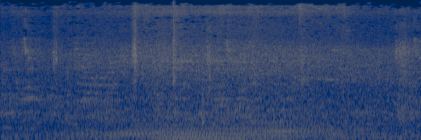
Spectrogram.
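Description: A motor vehicle's engine passing close by, growing louder for a couple of seconds and then fading away.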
